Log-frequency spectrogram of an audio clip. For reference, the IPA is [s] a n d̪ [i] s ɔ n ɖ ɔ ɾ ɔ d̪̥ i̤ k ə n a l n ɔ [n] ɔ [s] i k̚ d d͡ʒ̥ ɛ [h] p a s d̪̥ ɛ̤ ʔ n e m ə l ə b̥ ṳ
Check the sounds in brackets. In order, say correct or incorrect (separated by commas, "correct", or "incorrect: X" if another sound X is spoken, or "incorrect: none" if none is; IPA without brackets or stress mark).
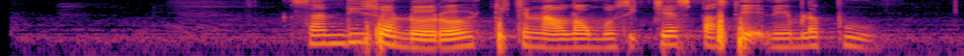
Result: correct, correct, incorrect: m, correct, incorrect: s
